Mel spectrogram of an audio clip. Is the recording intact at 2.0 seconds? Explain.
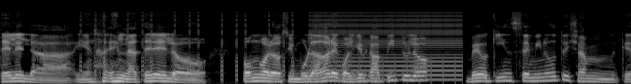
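No. GSM signalling bursts run from 0.8 to 2.94 s: a nearby 2G phone's short radio bursts are rectified by the audio circuit into a galloping dit-dit-dit of short 217 Hz buzzes, roughly 10 dB under the speech, visible as vertical stripes on a spectrogram.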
